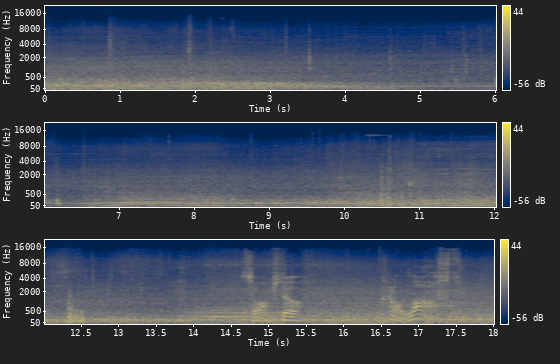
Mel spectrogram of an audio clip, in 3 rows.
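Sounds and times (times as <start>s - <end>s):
car engine and road noise: 0.0s - 18.0s.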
